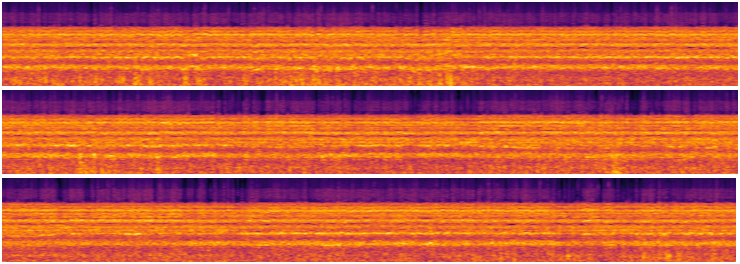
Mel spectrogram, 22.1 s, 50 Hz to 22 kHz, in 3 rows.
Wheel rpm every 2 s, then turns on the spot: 230, 230, 240, 230, 220, 230, 220, 220, 230, 230, 230.
none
